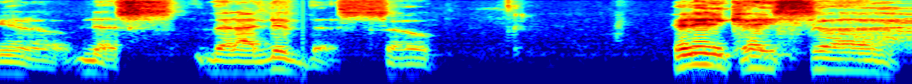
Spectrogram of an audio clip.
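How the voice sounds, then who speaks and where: A man speaks at a very slow pace with long, frequent pauses. His pitch is fairly low and swings very widely. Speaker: vlogger. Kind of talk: personal video diary. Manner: halting.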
